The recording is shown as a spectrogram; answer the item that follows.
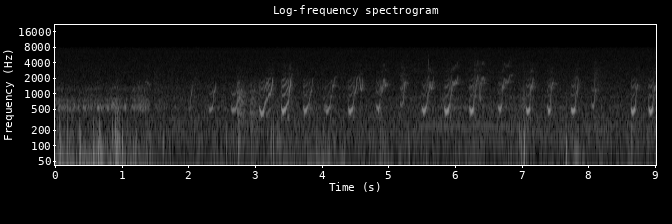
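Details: Shinobi, a newly adopted pet guinea pig, squeaking while separated from his companion Barbock: a steady run of short upswept squeaks, about three per second, with some rustling and handling noise near the start.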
